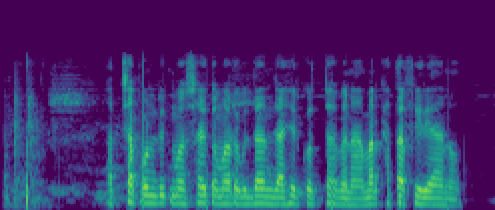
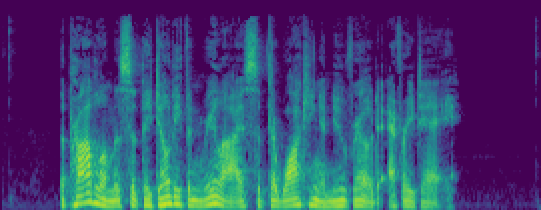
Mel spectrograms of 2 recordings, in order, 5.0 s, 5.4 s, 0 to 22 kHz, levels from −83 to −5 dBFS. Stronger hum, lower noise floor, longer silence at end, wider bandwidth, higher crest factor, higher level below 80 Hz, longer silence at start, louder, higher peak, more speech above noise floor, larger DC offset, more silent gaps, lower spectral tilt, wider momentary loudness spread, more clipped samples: neither; second, -46 dBFS vs -71 dBFS; second, 0.35 s vs 0.9 s; second, 8 kHz vs 16 kHz; about the same, 22 dB vs 18 dB; second, -60 dBFS vs -46 dBFS; second, 0.05 s vs 0.6 s; second, -26 LUFS vs -19 LUFS; second, -6 dBFS vs -2 dBFS; second, 20 dB vs 53 dB; neither; neither; about the same, -5.5 dB/octave vs -5.5 dB/octave; first, 18 LU vs 9 LU; neither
